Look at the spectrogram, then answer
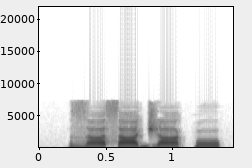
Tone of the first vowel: rising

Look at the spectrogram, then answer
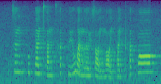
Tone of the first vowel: high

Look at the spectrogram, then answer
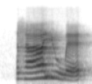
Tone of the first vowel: rising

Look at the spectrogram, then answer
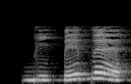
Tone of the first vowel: low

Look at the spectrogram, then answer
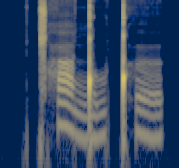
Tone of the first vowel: falling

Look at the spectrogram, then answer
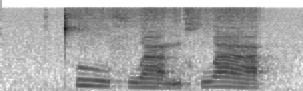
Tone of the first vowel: falling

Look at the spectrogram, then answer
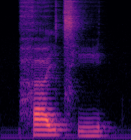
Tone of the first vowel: high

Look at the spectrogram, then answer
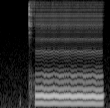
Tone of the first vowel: high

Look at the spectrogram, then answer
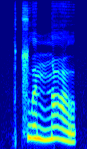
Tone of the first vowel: falling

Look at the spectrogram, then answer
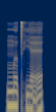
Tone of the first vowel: falling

